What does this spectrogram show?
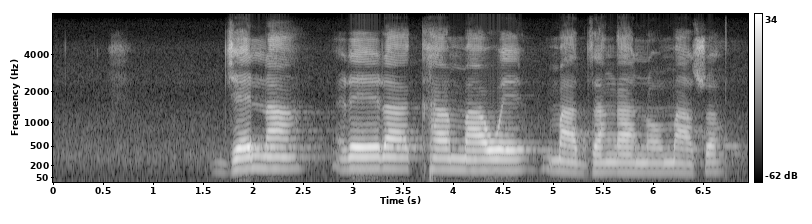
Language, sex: Venda, male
